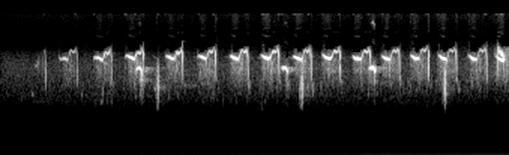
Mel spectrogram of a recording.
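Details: Red-spotted bluethroat in Norway, one of a breeding pair with young: a steady series of short, high, sharp chirped notes, roughly four per second, with a few lower clicks mixed in, and no other sounds.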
